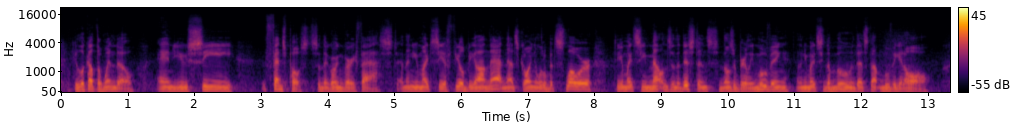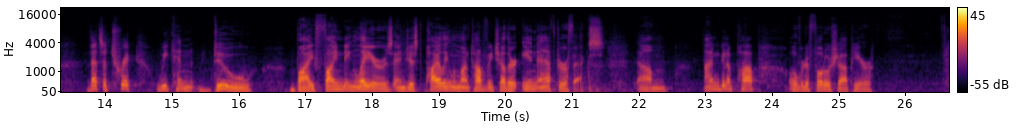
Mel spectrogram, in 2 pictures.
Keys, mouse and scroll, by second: 23.5 drag.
